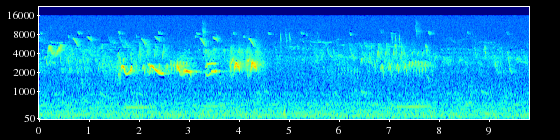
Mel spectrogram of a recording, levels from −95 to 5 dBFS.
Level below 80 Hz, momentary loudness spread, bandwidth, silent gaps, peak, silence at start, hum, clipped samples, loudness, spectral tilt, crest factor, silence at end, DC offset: -58 dBFS; 17 LU; 16 kHz; none; -14 dBFS; 0 s; none; under 0.1%; -29 LUFS; -1.5 dB/octave; 20 dB; 0 s; under 0.1%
